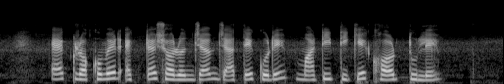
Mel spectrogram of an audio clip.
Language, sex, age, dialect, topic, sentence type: Bengali, female, 18-24, Western, agriculture, statement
